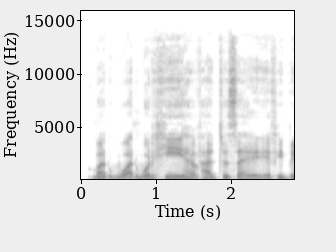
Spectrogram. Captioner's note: speaking French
